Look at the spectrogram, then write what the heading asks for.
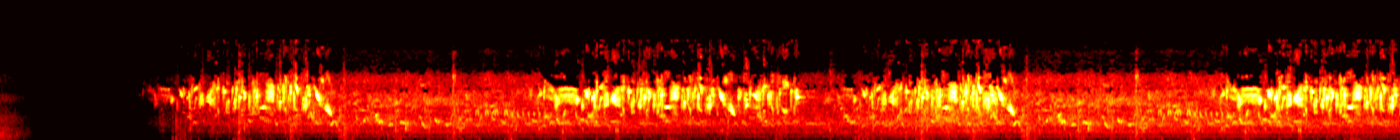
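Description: Songbirds chirping and singing in repeated bouts, starting after a second and a half of silence. Two brief low thuds about seven seconds apart.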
